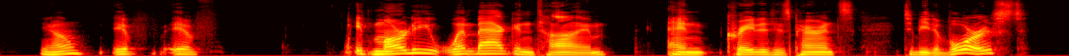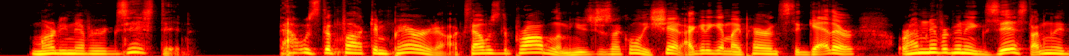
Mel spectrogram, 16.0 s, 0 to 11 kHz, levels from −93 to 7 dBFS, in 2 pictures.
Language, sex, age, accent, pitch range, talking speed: English, male, 30-49, American, 125-185 Hz, 190 wpm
